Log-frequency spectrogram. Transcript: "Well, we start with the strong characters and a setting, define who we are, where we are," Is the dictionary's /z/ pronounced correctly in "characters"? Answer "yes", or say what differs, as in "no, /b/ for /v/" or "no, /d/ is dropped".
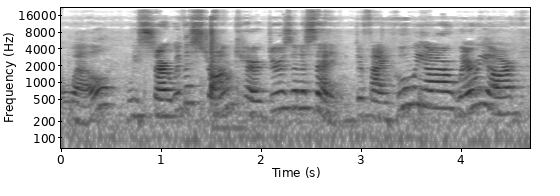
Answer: yes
